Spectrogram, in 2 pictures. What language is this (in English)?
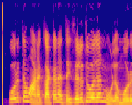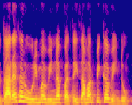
Tamil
